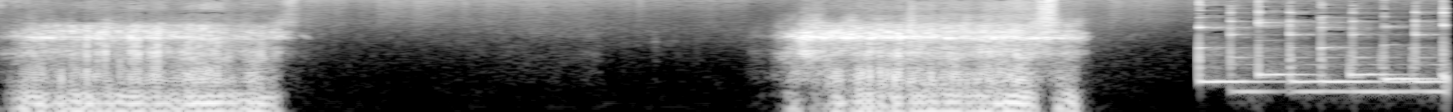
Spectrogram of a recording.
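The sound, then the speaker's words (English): Matilda, a Lexington therapy dog trained never to bark, makes an unusual low, rumbling groan-like vocal sound twice, each lasting about a second and a half with a pause between, before a bright tonal melody starts. “Train never to bark, we did catch her making this sound.”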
